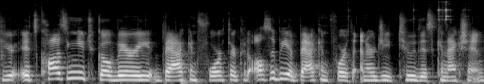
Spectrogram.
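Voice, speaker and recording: A woman at a very fast pace, with noticeable background noise behind her. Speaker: tarot reader. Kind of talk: tarot reading.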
